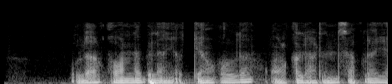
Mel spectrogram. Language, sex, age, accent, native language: Uzbek, male, 19-29, Toshkent shahri, Uzbek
